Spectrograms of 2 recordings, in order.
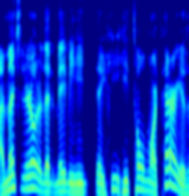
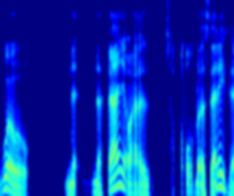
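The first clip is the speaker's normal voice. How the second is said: normal talking voice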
